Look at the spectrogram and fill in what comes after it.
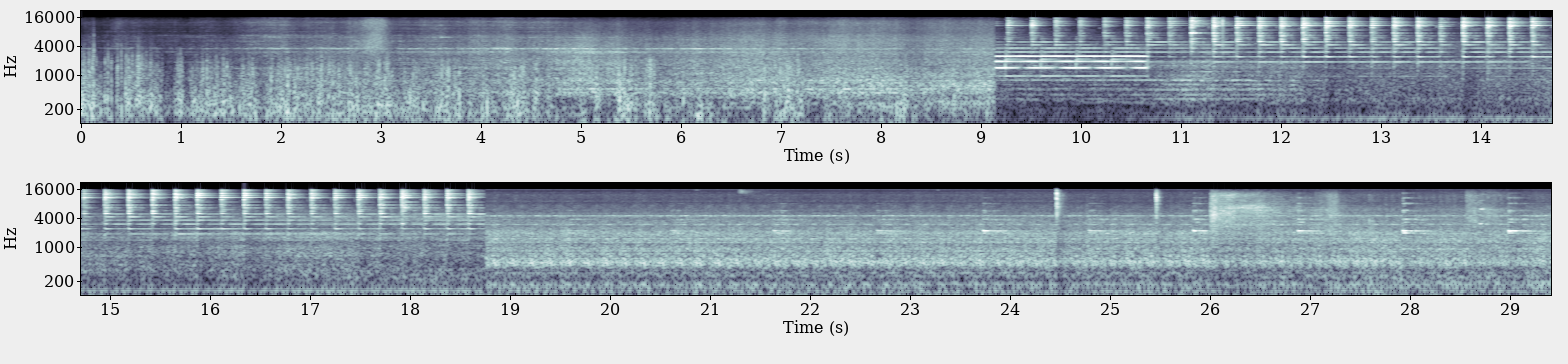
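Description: Union Pacific diesel freight locomotives running past, with wind on the microphone for the first several seconds. A locomotive air horn sounds a loud chord starting about nine seconds in. Later a long freight train rolls by with steel wheels running on rail.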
